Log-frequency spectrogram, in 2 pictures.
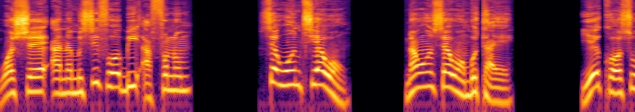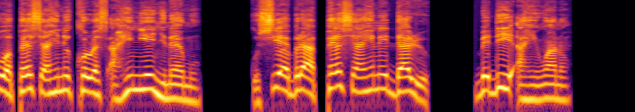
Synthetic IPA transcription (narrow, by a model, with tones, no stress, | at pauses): wɔ˨ɕɛ˨ʔa˨nã˨mɪ̃˨si˦fʊ˦ɔ˦bi˦ʔa˨fɪ˦nʊ̃˦m | sɛ˦wɔ̃˦n̩˦tʰi˦ɛ˦wɔ̃˨n | nã˨wɔ̃˦n˦sɛ˦wɔ̃˨mbʊ˦tʰa˨jɛ˦ | je˨˦kʰɔ˨sʊ˦wɔ˨pɛː˦sɪ˨a˨ɦɪ̃˦nɪ̃˦kʰo˦ɾɛ˨sa̰˨ɦɪ̃˦nĩ˦e˦ɲĩ˨nãː˨˦mũ˨ | ɡ̥o˨si˦ɛ˨bɪ˦ɾɛ˦a˨pʰɛː˦sɪ˨a˨hɪ̃˦nɪ̃˦da˦ɾi˨u˨ | bɛ˦di˦ʔa˨ɦɪ̃˨ŋã˦nʊ̃˦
